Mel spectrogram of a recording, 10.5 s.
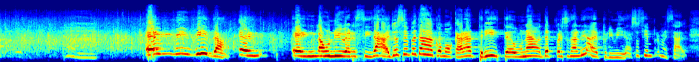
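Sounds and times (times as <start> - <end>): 
audience applause: 0.0 - 5.0
speech: 1.0 - 1.6, 2.9 - 10.4.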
